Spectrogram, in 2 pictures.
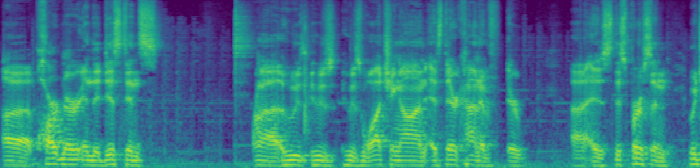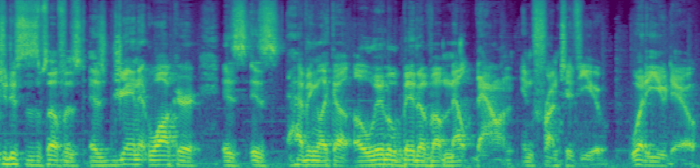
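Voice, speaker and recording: Man, game master, tabletop game, casual, profane, low-ish voice, bright tone. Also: fairly even intonation, moderate pace, soft background music. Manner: casual, profane, laughing asides.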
